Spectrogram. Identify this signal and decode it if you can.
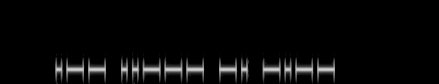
Morse code, heard as a keyed tone, about 22 wpm, 700 Hz. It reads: W2NY
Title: USA Call Signs - 4 Characters - Repeated 3x - 22wpm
